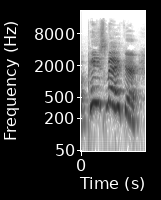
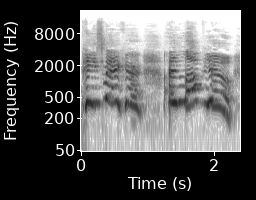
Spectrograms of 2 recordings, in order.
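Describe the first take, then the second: First: High-pitched imitation of a woman calling; lady fan. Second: Put-on little kid. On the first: Lady calling to Peacemaker from a car window, high fan voice. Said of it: "lady rolls down the window". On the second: Little kid yelling to a hero from a car, high mock shriek. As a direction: mimic an adoring child calling out. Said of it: "this little kid rolls down his window".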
